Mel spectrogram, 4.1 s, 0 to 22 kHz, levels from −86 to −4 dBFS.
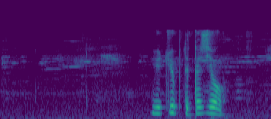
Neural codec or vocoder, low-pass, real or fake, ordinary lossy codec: none; none; real; none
